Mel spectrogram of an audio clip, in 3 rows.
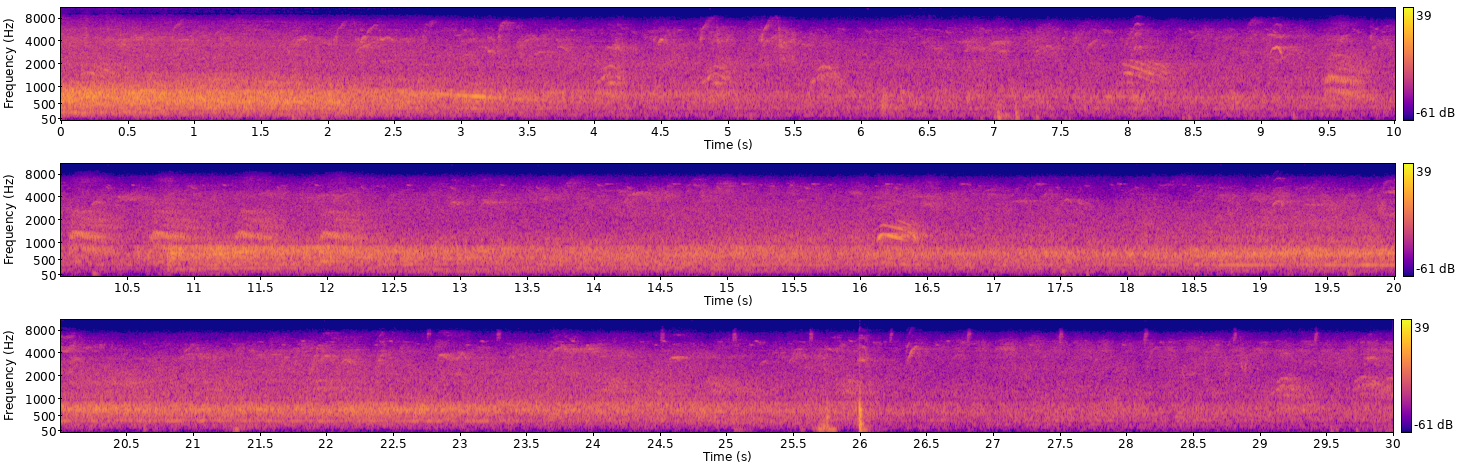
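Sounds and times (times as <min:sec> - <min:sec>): birds calling: 0:09.5 - 0:16.7, 0:22.8 - 0:26.4.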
